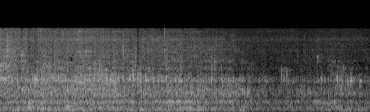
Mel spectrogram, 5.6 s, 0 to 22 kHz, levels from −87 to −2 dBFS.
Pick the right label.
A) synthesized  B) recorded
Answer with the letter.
B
